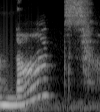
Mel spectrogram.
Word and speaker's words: knot: He tied a knot. I remember that is actually spelled with a silent K.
